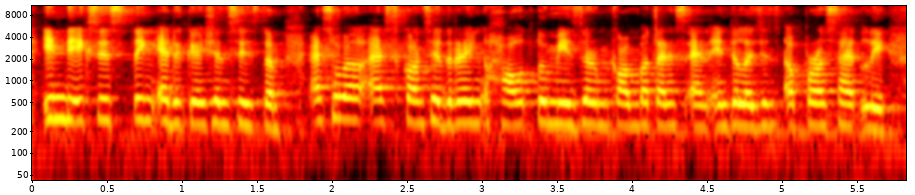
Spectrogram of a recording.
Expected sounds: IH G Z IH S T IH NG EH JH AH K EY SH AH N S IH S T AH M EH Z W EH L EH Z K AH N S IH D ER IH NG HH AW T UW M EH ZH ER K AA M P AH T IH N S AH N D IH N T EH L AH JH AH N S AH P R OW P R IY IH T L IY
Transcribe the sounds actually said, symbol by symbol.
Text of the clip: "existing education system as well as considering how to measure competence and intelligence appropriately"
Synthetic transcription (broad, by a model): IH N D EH S T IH NG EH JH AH K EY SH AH N S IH S T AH M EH S W EH L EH S K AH N S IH D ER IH NG HH AW T UW M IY Z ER K AA M P AH T IH N S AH N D IH N T EH L AH JH AH N S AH P R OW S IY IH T L IY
